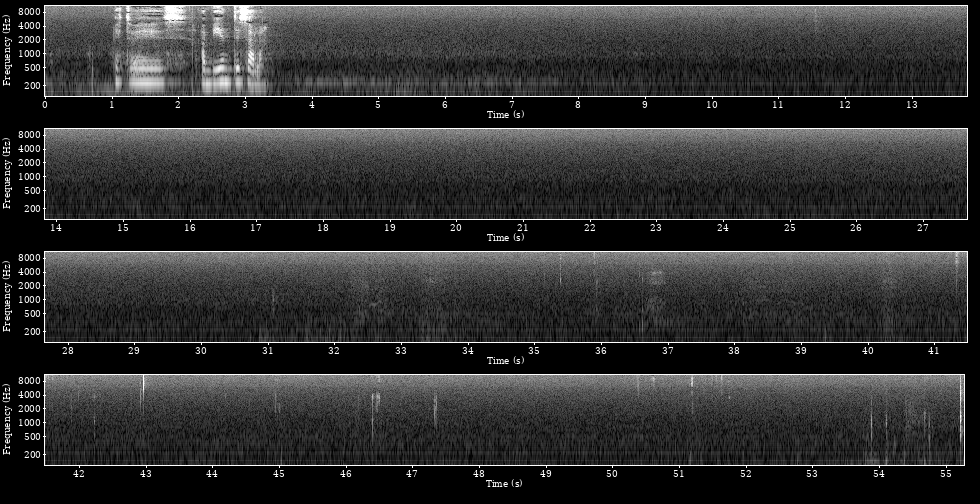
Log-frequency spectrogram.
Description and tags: This is a roomtone of the classroom where I dropped the cup and took a sip of coffee.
